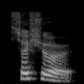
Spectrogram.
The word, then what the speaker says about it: Saussure: How would you pronounce, ma'am? So and yeah, Saussure.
